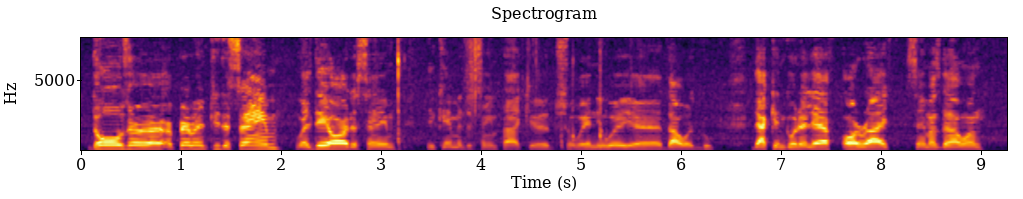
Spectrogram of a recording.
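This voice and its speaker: A man with a French Canadian accent, high in pitch, at a moderate pace and with ordinary pitch variation. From Quebec. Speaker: mechanic youtuber. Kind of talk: tutorial. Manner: casual, halting with fillers.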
